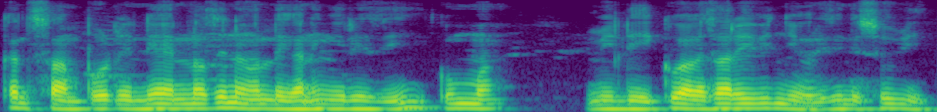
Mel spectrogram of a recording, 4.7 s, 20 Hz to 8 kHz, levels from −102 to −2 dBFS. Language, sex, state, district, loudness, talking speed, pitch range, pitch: Chakma, male, Tripura, Dhalai, -16 LUFS, 230 wpm, 110-130 Hz, 120 Hz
